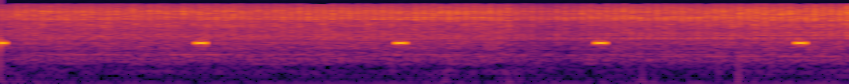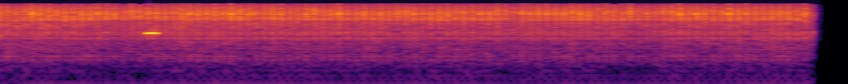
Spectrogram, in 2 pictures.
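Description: Film-leader countdown effect: a short beep once a second, five at the same pitch, then a single higher beep about five seconds in, marking the last count. Under the beeps runs a steady, rattling film-projector noise.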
